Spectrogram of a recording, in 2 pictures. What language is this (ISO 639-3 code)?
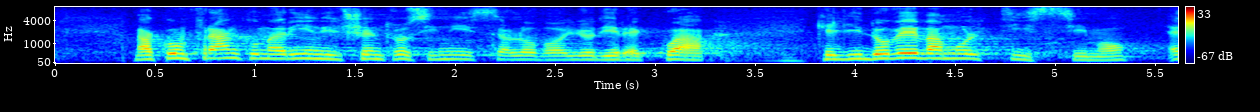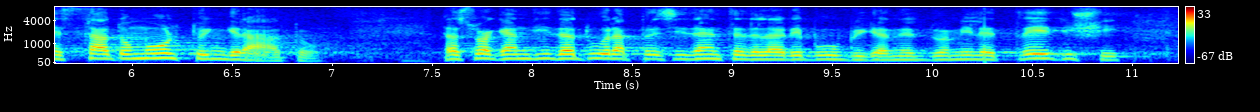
ita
